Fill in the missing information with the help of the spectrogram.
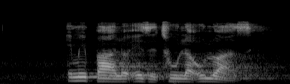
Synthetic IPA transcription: imib̥ʱalɔʔɛzetʰulaulwa̰ːzi

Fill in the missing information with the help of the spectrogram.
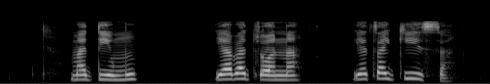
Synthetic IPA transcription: matimu | jaβat͡sʼɔna | jat͡sʼakʼiːsa

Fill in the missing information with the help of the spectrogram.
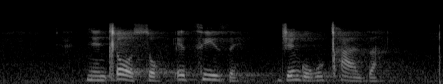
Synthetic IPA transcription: nɛnt͡ɬʼɔsɔet͡sʰizɛ | nd͡ʒʱɛŋok̬uǀʰaːza

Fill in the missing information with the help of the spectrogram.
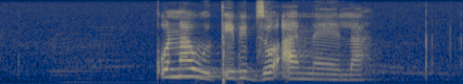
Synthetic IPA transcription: kʼunaβut̪iβib͡ʐɔʔanɛːla

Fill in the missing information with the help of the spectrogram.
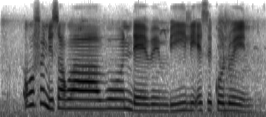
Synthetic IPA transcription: uk̬ufundʱiswak̬waɓɔndʱɛɓɛmbʱiliʔesik̬ɔlweːni

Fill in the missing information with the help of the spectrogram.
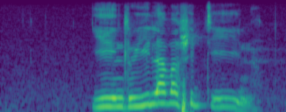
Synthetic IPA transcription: jind͡ɮujilaβaʂitʼiːna

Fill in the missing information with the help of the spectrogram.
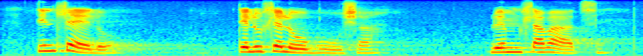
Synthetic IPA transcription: tʼint͡ɬʼɛlɔ | tʼeluɬɛloɓuʃa | lwem̩ɬaɓaːt͡sʰi

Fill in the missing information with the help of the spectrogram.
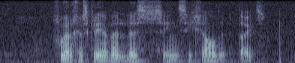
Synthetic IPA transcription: fuərχəskriəvələsːɛ̰nsiχælˠdəbətœ̰jts

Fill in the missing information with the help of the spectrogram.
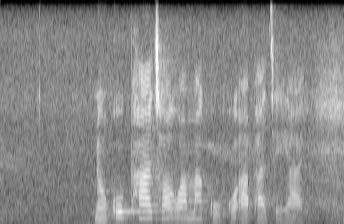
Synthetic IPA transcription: nok̬upʰatʰwak̬wamaɡ̥ʱuɡ̥ʱṵʔapʰatʰɛk̬a̰ːjɔ

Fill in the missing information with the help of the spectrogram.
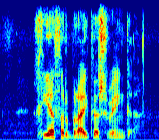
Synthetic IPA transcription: χiəfərbrœjkərsvɛŋkə̰

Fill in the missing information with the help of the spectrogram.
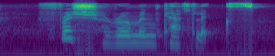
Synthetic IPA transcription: fɹɪʃɹomə̃nkʰaθlɪ̰ks

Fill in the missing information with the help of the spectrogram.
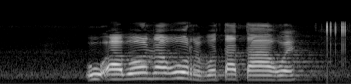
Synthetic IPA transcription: ʊaβɔnaɣʊrɪbɔtʼatʼaːɣwɛ

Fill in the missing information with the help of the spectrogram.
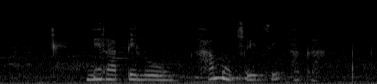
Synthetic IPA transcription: mɪrapʼɛloŋ̩hamʊt͡sʼwet͡sʼɪakʼa

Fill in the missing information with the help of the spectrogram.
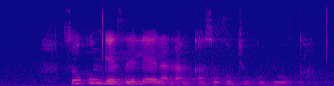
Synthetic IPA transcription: sokʼuŋɡʱɛzɛlɛlanam̩kʰasokʼut͡ʃʰuɡ̥ʱuluːkʼḁ

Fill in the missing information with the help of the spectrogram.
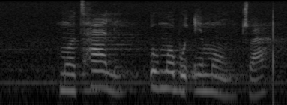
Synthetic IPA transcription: mʊtʰalɪ | ʊmobʊʔɛmoŋ̩d͡ʒwa

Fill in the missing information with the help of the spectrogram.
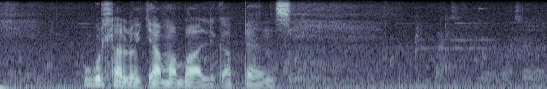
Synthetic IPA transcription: uk̬uɬalocʼamaɓalikʼab̥ɛːns

